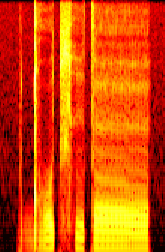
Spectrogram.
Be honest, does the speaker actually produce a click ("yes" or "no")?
yes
